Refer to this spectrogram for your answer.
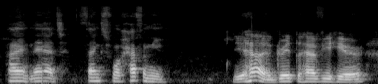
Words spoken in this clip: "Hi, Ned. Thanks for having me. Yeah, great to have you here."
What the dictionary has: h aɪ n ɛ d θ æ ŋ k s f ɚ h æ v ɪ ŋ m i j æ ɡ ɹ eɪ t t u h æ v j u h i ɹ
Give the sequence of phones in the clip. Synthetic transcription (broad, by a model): h aɪ n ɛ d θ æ ŋ k s f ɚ h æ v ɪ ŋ m i j æ ɡ ɹ eɪ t t u h æ v j u h i ɹ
